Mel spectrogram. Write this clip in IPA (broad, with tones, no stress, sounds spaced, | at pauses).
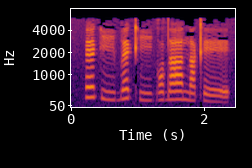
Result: ɛ˦ k iː˨ b ɛ˦ kʰ iː˨ ɡ ɔ˦ d aː˦ n a˨˦ kʰ eː˨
